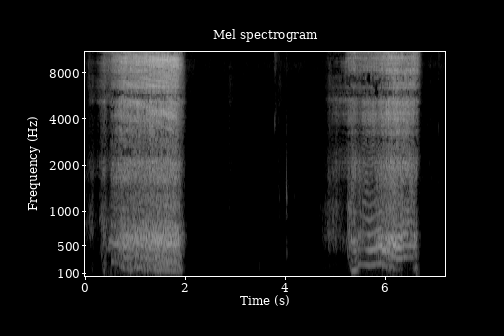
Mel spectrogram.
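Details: An adult man, the father, snoring in sleep: two long, loud, rough snoring breaths in a row separated by a quiet pause; typical heavy snoring.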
